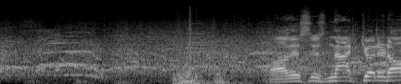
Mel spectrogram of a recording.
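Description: A body slams down hard onto a wrestling mat with a heavy thud.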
